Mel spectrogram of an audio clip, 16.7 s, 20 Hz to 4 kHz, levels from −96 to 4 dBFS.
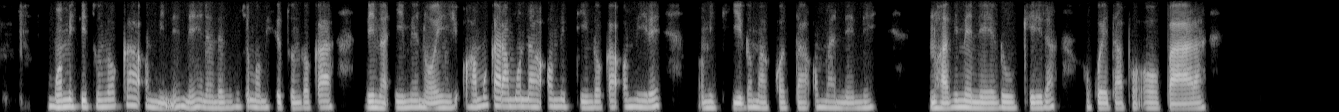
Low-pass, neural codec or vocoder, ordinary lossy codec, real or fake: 3.6 kHz; none; Opus, 16 kbps; real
